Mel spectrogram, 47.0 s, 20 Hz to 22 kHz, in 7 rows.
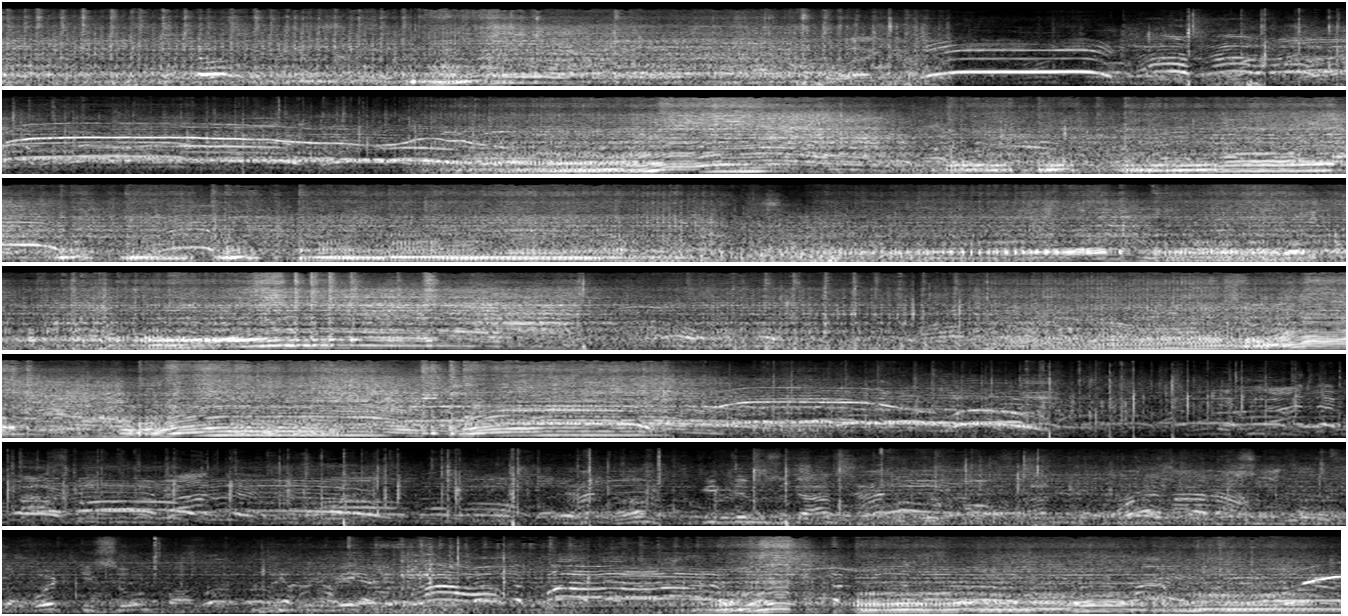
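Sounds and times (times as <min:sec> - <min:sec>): dirt bike engine revving: 0:00.0 - 0:04.7, 0:08.8 - 0:31.3, 0:41.7 - 0:47.0.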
